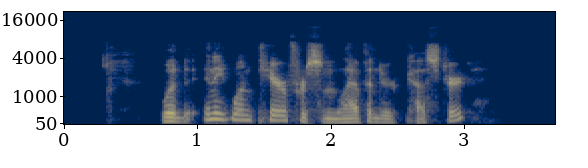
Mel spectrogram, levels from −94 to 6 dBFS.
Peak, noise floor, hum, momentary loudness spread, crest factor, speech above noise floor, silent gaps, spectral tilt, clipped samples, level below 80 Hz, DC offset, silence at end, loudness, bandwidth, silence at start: -12 dBFS; -89 dBFS; none; 8 LU; 20 dB; 58 dB; none; -5 dB/octave; under 0.1%; -74 dBFS; under 0.1%; 0.7 s; -32 LUFS; 7.6 kHz; 0.75 s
